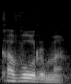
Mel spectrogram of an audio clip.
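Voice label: "Kovurma", pronunciations; Fourth Way; Beelzebub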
